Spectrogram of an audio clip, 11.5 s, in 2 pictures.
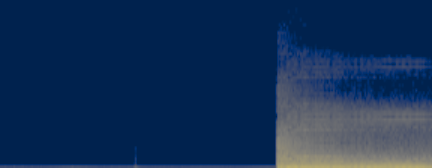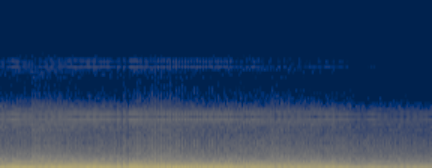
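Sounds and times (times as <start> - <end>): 
unusual fanfare: 3.7 - 11.5.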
